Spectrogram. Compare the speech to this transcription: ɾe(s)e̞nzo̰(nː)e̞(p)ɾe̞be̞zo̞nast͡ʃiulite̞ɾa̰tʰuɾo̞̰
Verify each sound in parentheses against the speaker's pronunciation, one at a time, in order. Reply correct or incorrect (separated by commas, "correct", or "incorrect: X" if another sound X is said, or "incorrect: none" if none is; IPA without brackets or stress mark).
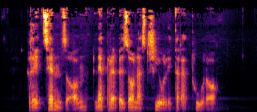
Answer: incorrect: t͡s, correct, correct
